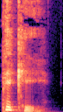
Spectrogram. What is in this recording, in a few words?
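"picky", British English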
